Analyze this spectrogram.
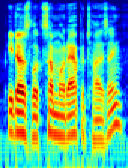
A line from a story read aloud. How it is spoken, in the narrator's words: the Horta replied dryly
